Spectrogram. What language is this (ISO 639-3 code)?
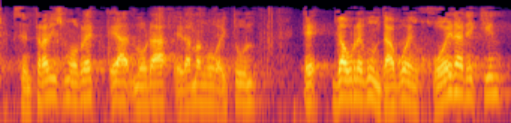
eus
